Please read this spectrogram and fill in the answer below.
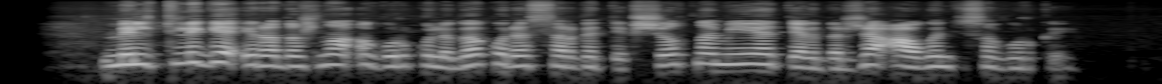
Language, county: Lithuanian, Kaunas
